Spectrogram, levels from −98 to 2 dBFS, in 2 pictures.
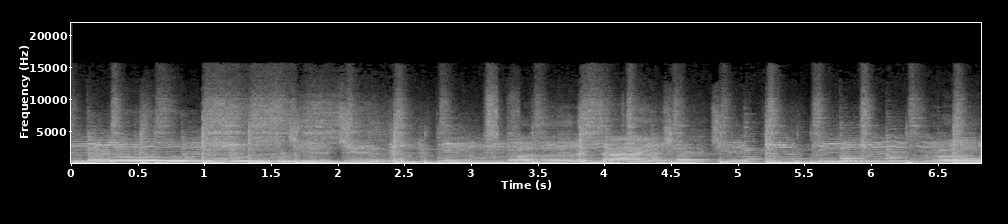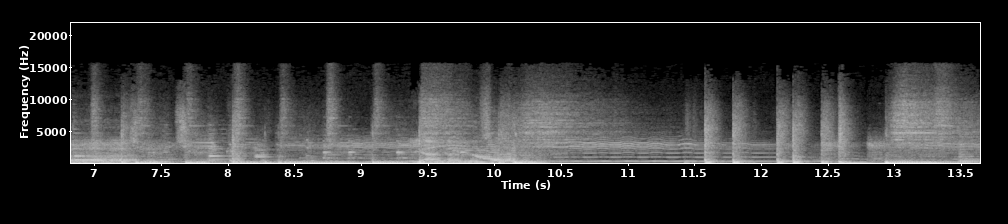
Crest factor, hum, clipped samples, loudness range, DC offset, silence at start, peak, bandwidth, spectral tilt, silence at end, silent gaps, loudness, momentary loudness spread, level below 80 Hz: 16 dB; none; under 0.1%; 4 LU; under 0.1%; 0 s; -8 dBFS; 16 kHz; -5 dB/octave; 0 s; none; -23 LUFS; 6 LU; -38 dBFS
